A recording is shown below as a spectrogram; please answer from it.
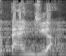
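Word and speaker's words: Pangea: this हां I just name it एज अ पजिया what पैंजिया what is the spelling पैंजिया see here P ए एन जी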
